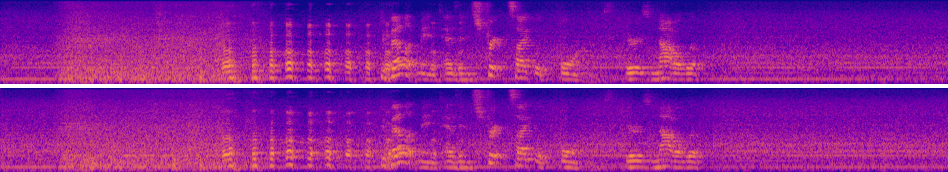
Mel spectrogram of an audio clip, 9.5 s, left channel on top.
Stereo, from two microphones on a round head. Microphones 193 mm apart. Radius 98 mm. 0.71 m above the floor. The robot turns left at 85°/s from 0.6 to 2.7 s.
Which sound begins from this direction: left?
A woman speaking, at 3.8 s.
